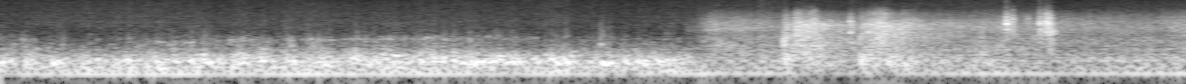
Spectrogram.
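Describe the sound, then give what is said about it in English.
Gunfire from a boat's bow aimed at swimmers, with bullets striking the water. A steady low engine drone runs throughout, then a few sharp, loud bursts break in during the last couple of seconds. “Bullets strike the water just feet from the swimmers.”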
